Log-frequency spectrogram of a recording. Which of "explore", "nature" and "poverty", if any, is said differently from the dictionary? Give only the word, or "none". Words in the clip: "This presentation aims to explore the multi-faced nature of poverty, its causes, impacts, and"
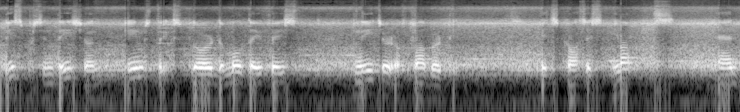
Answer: poverty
